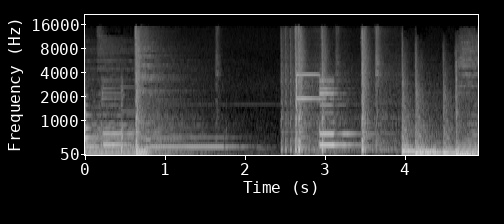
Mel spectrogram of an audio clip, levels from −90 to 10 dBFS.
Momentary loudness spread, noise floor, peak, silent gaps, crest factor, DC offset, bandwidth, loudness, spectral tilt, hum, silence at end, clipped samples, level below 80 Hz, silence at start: 16 LU; -53 dBFS; -4 dBFS; none; 18 dB; under 0.1%; 15.5 kHz; -23 LUFS; -5.5 dB/octave; none; 0 s; under 0.1%; -30 dBFS; 0 s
